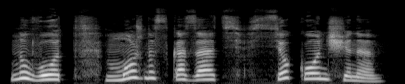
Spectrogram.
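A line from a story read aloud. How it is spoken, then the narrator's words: Loud, recovering composure. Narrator (Russian): громко произнес он, приходя в себя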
